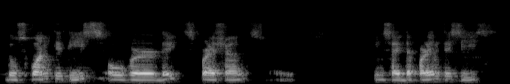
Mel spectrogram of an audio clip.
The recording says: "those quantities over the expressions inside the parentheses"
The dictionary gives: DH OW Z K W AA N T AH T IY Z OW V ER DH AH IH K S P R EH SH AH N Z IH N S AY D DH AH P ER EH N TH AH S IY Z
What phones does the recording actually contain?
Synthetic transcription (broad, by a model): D OW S K W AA N T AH T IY S OW V ER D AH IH K S P R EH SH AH N S IH N S AY D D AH P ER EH N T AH S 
